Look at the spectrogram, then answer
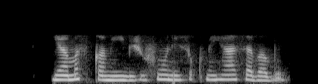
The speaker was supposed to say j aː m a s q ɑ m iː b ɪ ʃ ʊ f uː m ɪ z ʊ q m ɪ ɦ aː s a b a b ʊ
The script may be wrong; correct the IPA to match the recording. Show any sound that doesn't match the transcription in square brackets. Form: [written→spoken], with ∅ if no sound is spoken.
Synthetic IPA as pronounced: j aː m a s q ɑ m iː b ɪ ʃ ʊ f uː [m→n] ɪ [z→s] ʊ q m ɪ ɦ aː s a b a b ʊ

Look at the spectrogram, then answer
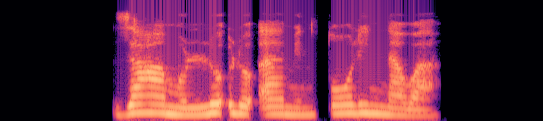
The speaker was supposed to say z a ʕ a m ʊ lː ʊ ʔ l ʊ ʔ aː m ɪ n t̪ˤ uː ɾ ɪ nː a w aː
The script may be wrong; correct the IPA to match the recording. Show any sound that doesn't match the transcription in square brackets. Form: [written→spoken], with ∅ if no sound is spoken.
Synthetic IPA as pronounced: z a ʕ a m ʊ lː ʊ ʔ l ʊ ʔ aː m ɪ n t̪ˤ uː [ɾ→l] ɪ nː a w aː

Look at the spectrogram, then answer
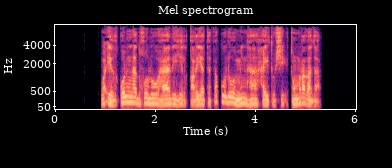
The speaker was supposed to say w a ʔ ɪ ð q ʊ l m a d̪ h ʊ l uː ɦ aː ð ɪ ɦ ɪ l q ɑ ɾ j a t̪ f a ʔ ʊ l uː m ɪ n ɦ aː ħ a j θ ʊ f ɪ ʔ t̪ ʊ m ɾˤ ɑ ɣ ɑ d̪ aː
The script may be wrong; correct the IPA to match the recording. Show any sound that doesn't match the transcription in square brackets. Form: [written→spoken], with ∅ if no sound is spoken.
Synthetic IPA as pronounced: w a ʔ ɪ ð q ʊ l [m→n] a d̪ [h→x] ʊ l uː ɦ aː ð ɪ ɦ ɪ l q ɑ ɾ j a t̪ f a [ʔ→k] ʊ l uː m ɪ n ɦ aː ħ a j θ ʊ [f→ʃ] ɪ ʔ t̪ ʊ m ɾˤ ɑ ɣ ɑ d̪ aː

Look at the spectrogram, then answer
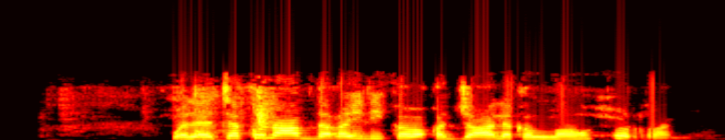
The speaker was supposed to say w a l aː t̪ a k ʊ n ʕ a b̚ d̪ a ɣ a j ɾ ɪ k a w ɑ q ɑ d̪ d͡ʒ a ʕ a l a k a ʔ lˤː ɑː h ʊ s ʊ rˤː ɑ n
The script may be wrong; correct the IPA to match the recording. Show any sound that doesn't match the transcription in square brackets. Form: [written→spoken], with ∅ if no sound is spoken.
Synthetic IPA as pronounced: w a l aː t̪ a k ʊ n ʕ a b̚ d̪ a ɣ a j ɾ ɪ k a w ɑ q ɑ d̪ d͡ʒ a ʕ a l a k a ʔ lˤː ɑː h ʊ [s→ħ] ʊ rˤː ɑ n

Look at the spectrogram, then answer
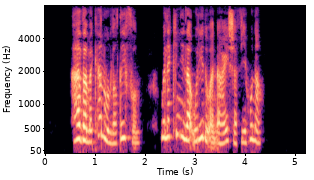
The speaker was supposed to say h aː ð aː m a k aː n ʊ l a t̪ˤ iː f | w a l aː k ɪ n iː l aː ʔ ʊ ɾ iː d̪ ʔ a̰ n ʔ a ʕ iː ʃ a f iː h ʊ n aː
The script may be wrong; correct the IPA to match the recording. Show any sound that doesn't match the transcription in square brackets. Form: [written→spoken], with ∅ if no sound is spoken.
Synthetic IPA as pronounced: h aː ð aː m a k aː n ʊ l [a→ɑ] t̪ˤ iː f | w a l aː k ɪ [n→nː] iː l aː ʔ ʊ ɾ iː d̪ ʔ a̰ n ʔ a ʕ iː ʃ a f iː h ʊ n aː

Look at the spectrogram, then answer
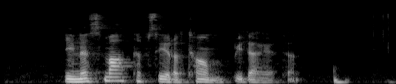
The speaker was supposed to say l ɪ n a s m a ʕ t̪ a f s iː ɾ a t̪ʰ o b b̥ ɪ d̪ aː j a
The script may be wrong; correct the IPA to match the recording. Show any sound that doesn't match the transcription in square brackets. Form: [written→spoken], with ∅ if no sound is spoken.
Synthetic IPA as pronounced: l ɪ n a s m a ʕ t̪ a f s iː ɾ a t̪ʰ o [b→m] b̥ ɪ d̪ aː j a

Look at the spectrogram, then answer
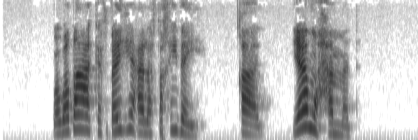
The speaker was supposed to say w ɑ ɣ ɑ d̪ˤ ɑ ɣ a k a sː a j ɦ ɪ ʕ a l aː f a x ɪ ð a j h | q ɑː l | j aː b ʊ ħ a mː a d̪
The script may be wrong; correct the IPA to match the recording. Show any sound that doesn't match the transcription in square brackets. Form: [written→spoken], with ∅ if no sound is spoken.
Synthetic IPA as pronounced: w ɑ [ɣ→w] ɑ d̪ˤ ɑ [ɣ→ʕ] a k a [sː→fː] a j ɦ ɪ ʕ a l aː f a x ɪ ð a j h | q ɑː l | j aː [b→m] ʊ ħ a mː a d̪

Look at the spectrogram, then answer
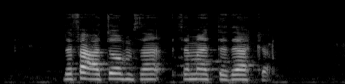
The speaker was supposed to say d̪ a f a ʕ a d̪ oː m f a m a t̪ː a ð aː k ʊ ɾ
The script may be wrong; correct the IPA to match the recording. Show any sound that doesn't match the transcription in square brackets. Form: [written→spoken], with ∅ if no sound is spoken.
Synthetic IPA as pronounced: d̪ a f a ʕ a [d̪→t̪] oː m [f→θ] a m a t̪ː a ð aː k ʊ ɾ

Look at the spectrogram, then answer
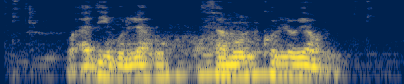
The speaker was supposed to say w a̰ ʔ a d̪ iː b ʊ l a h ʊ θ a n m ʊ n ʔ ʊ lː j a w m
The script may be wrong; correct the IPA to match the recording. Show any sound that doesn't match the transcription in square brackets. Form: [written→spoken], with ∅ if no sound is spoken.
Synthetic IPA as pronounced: w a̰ ʔ a d̪ iː b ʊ l a h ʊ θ a [n→∅] m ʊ n [ʔ→k] ʊ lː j a w m

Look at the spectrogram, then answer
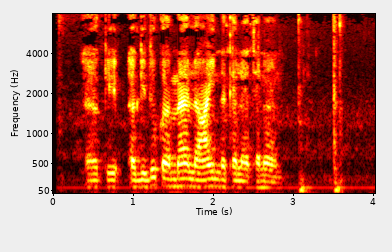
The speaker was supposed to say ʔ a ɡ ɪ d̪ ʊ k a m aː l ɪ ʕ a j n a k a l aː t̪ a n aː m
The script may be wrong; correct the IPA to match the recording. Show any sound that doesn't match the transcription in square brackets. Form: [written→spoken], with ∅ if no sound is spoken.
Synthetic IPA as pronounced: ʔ a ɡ ɪ d̪ ʊ k a m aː l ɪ ʕ a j n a k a l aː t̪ a n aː m

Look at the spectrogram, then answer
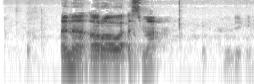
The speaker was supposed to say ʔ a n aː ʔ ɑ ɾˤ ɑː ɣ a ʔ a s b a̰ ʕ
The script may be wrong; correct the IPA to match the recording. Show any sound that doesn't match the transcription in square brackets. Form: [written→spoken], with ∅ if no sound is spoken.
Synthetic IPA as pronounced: ʔ a n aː ʔ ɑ ɾˤ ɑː [ɣ→w] a ʔ a s [b→m] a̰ ʕ

